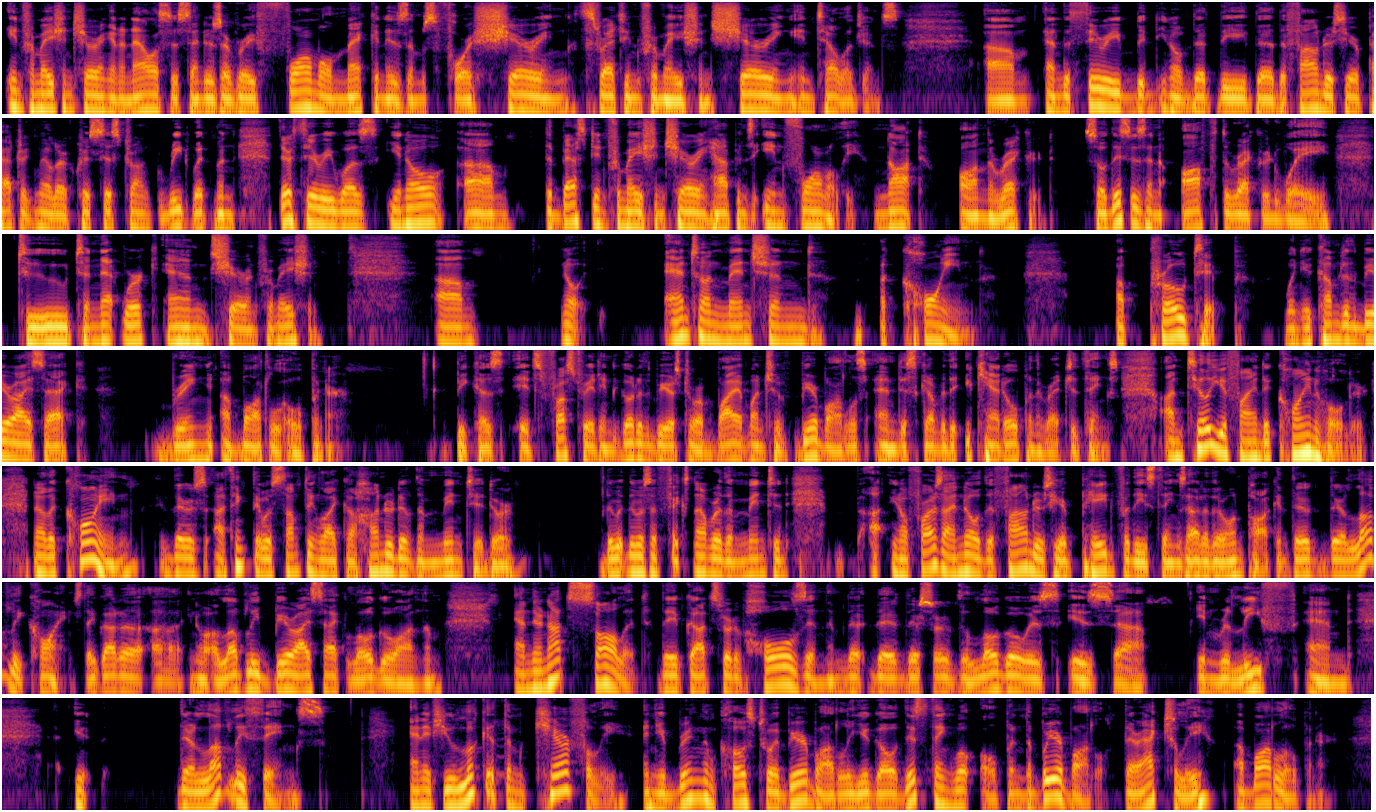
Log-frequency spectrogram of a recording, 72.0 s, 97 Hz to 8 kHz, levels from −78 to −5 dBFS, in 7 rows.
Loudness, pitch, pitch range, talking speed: -19 LUFS, 105 Hz, 95-120 Hz, 195 wpm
